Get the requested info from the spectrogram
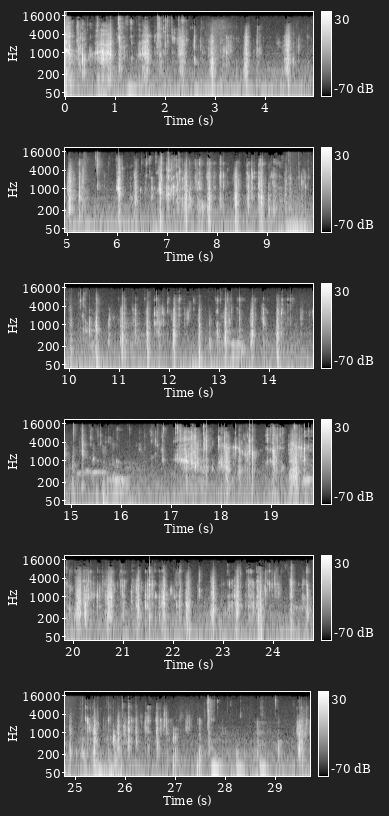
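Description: Close-miked eating sounds of raw liver slices and chewy white strips being bitten and chewed: dense sharp mouth clicks that come in bursts, with short quieter pauses between mouthfuls.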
